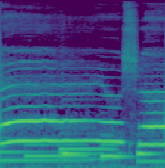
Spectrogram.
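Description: A woman's voice sings softly over an acoustic guitar. She swoops up into one long held note that lasts about a second and a half, breaks off, and starts a new note near the end, while the guitar sounds its chords underneath.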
